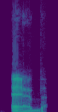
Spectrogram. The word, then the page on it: ebb: British English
